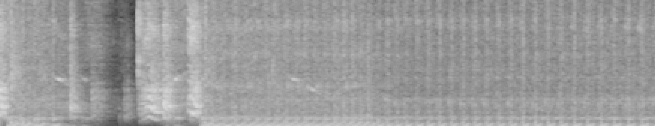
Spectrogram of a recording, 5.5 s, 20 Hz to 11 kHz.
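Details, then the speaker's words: Ninja 650 engine in a go-kart build, started with newly finished muffler, very loud: cranks, catches and settles into a loud but even idle with steady exhaust pulse; running normally. "I want to hear what this sounds like with with the new muffler protection because this thing is loud"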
